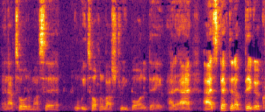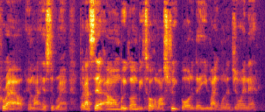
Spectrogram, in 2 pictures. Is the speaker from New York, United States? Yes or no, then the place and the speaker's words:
yes; New York City, New York, United States; Growing up in a neighborhood, you know, I'm from Brooklyn, Bushwick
